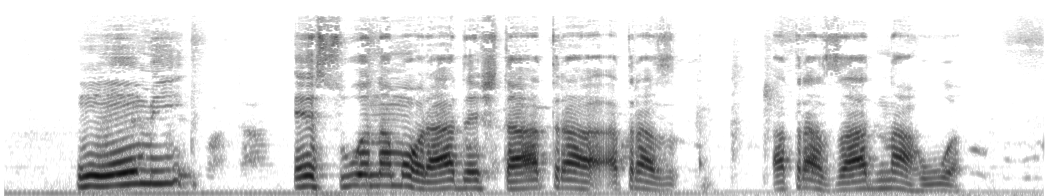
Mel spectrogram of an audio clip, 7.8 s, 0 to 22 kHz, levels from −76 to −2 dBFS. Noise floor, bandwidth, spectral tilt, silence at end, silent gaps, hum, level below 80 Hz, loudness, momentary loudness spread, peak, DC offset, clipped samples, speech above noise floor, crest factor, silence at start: -49 dBFS; 16 kHz; -4.5 dB/octave; 0.65 s; none; none; -50 dBFS; -16 LUFS; 13 LU; -2 dBFS; under 0.1%; under 0.1%; 33 dB; 16 dB; 0.6 s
